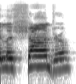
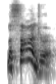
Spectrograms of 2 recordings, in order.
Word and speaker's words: Lissandra: in the building missionary LaShondra me said no I said it wrong lissandra okay lissandra in the building IG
